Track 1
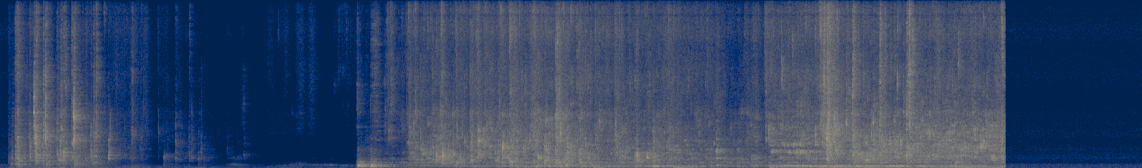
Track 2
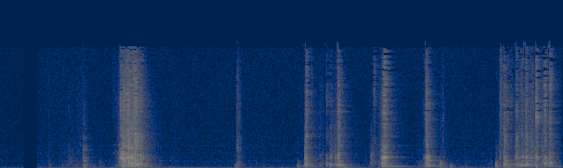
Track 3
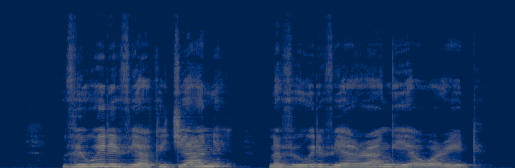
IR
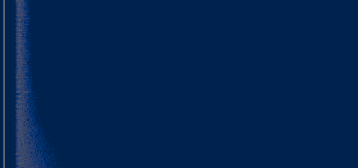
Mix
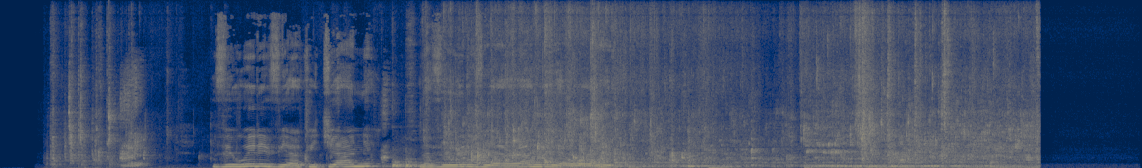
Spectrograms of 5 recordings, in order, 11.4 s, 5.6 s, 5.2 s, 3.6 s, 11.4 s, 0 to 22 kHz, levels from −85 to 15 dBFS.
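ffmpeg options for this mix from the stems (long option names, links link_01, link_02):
-filter_complex "[0:a]dynaudnorm=framelen=450:gausssize=5:maxgain=10dB,asoftclip=type=tanh:threshold=-8dB,adynamicequalizer=threshold=0.0224:dfrequency=2600:dqfactor=0.72:tfrequency=2600:tqfactor=0.72:attack=5:release=100:ratio=0.375:range=2.5:mode=cutabove:tftype=bell,adelay=350,volume=-4.5dB[link_01];[1:a]asplit=2[link_02][link_03];[link_03]afreqshift=1.5[link_04];[link_02][link_04]amix=inputs=2:normalize=1,volume=-8dB[link_05];[2:a]aexciter=amount=4.7:drive=7.2:freq=11000,adelay=1500,volume=1dB[link_06];[link_05][link_06]amix=inputs=2:normalize=0,dynaudnorm=framelen=110:gausssize=9:maxgain=10dB,alimiter=limit=-18dB:level=0:latency=1:release=28,volume=0dB[link_07];[link_01][link_07]amix=inputs=2:normalize=0"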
